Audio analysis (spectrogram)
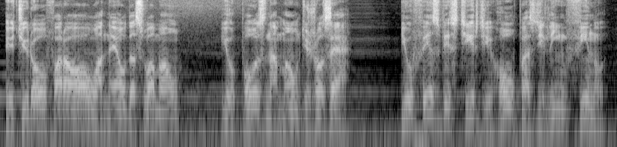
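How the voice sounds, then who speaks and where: A man's voice: lowish voice, sing-song, a little slow, fairly bright tone, soft background music. A man narrating a dramatized audio Bible in a scripted storytelling style.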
